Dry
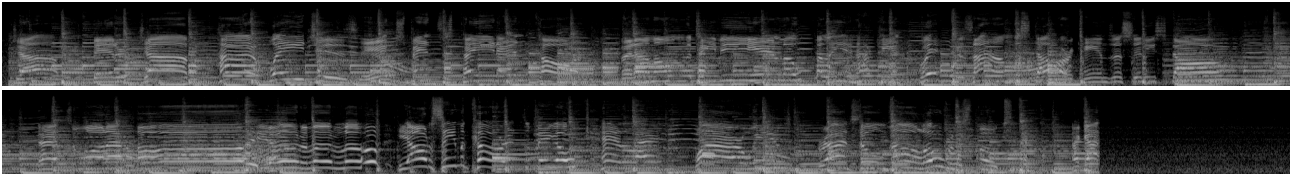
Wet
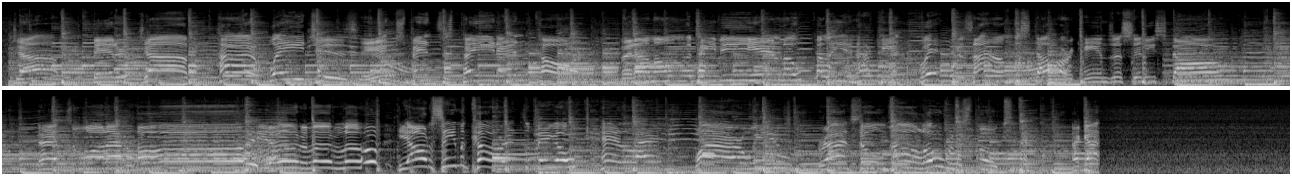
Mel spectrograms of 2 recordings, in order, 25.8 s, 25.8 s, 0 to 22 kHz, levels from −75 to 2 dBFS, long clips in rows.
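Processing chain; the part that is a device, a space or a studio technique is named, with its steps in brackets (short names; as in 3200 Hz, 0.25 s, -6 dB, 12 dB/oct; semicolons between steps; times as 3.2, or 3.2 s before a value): bell 1300 Hz -4.5 dB 0.27 oct; parallel compression (in parallel at -2 dB: compressor, threshold -34 dBFS, peak gain reduction 15 dB); on the sum: gain +6.5 dB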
